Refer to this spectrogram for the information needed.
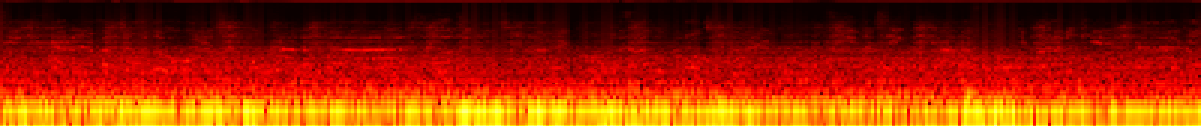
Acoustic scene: car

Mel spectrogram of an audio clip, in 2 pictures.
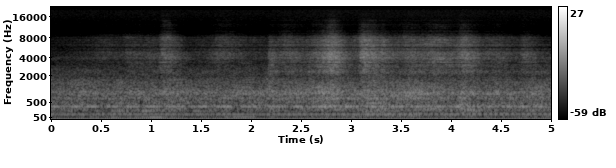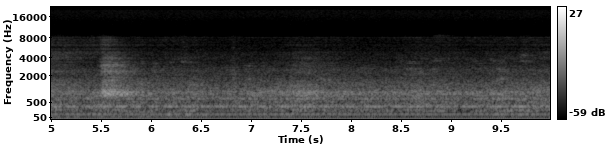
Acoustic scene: elevator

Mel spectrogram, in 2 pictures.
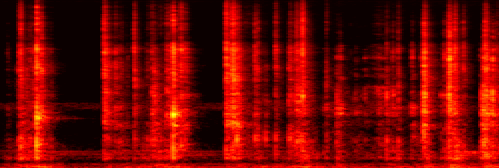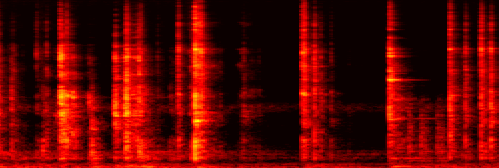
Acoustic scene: kitchen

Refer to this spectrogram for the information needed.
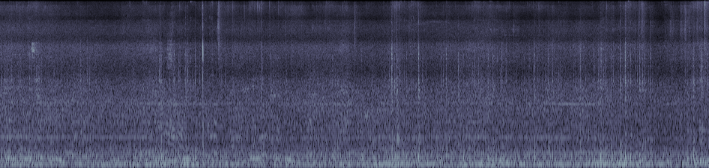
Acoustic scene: bus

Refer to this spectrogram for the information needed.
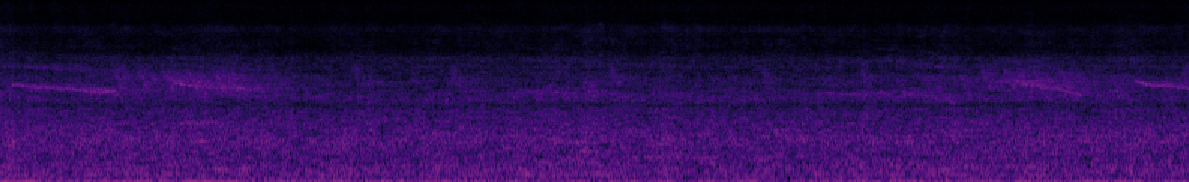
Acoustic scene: park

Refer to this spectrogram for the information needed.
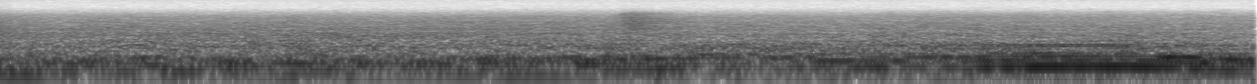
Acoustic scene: residential area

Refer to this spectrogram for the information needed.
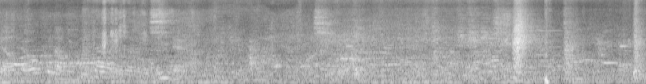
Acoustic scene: cafe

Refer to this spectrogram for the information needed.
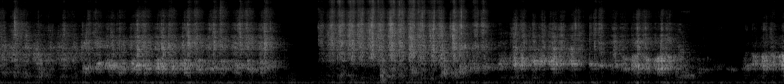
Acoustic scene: restroom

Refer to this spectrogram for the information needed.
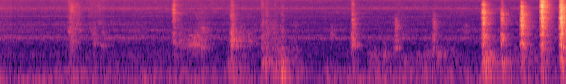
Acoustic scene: kitchen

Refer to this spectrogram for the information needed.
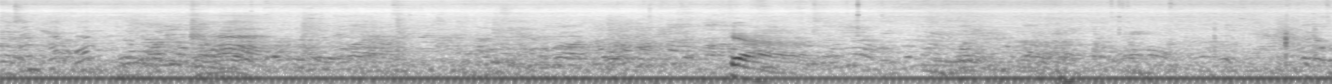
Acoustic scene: restaurant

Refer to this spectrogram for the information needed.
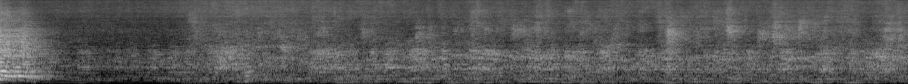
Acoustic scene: restroom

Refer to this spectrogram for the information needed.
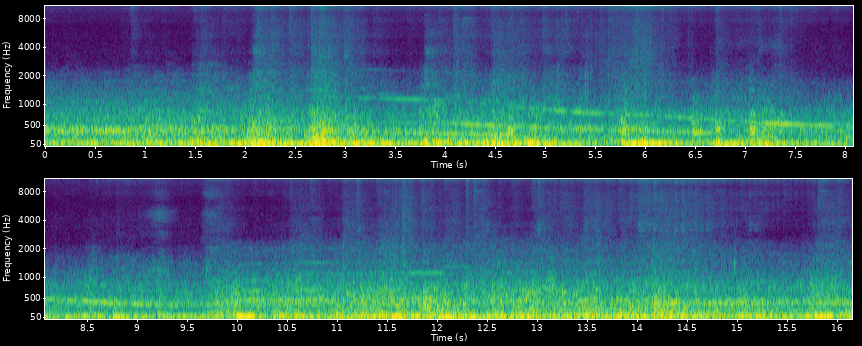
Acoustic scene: bus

